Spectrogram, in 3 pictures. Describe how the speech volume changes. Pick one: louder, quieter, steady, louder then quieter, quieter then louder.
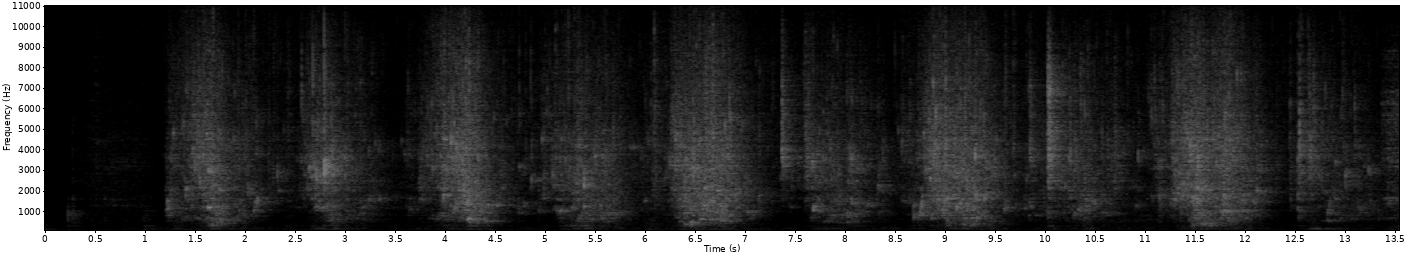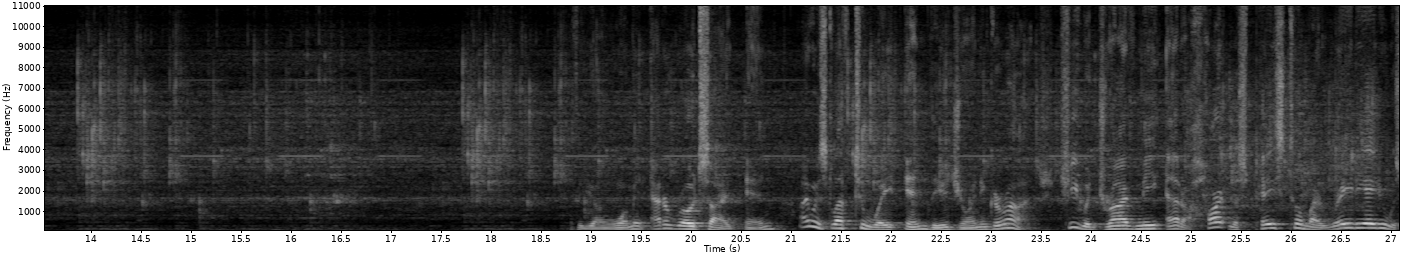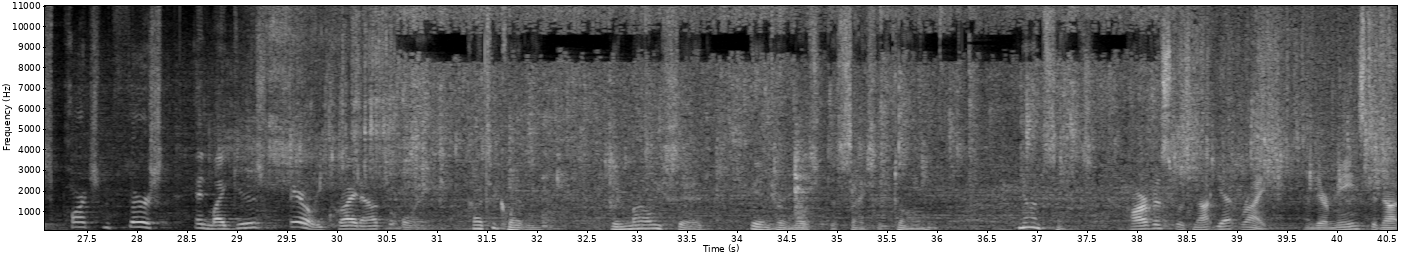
steady.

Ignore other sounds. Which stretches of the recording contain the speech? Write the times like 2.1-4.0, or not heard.
18.8-40.5.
